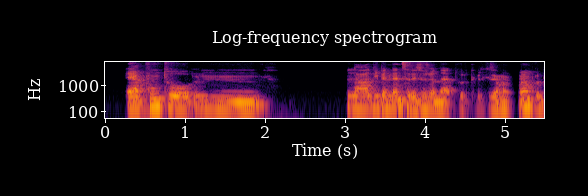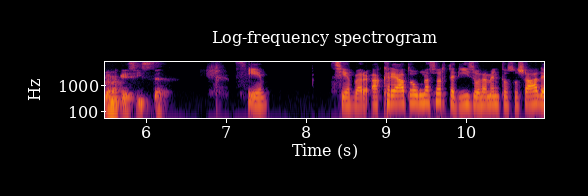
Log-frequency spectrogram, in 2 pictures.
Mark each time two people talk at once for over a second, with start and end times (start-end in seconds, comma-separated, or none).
none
